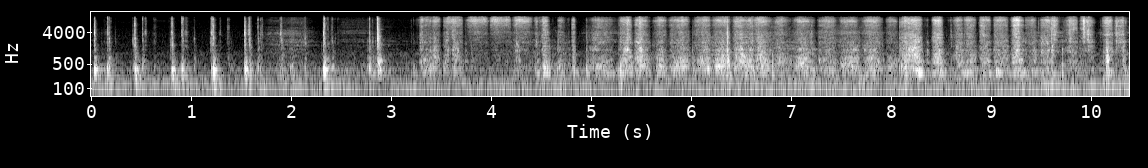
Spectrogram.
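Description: Fingernails tap and scratch across the buttons and panel of a hollow black plastic car stereo faceplate. The first three seconds are sharp, clicky taps spaced apart. After that comes continuous bright, rasping scratching with more taps mixed in.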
